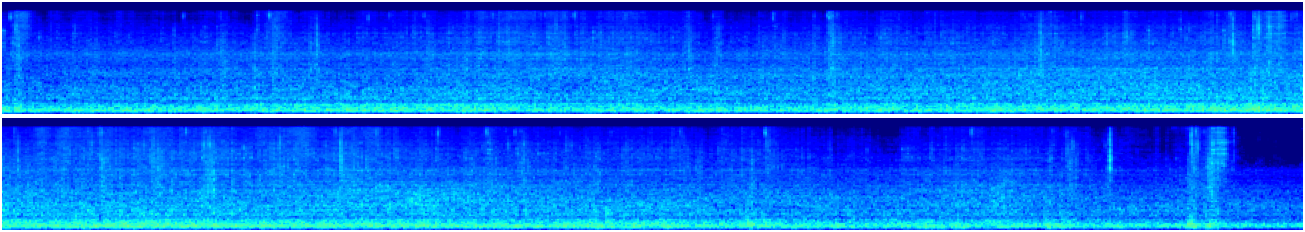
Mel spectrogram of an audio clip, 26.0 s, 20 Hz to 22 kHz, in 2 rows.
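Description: Steady engine and tyre rumble inside the cabin of a moving VW T5 Transporter van, with a single sharp click near the end.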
